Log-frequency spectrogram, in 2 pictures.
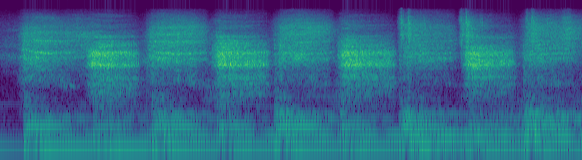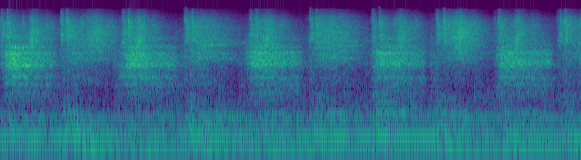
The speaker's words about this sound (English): Breathing through your mouth.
